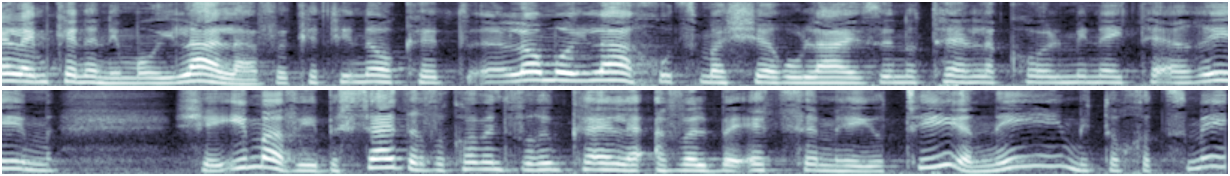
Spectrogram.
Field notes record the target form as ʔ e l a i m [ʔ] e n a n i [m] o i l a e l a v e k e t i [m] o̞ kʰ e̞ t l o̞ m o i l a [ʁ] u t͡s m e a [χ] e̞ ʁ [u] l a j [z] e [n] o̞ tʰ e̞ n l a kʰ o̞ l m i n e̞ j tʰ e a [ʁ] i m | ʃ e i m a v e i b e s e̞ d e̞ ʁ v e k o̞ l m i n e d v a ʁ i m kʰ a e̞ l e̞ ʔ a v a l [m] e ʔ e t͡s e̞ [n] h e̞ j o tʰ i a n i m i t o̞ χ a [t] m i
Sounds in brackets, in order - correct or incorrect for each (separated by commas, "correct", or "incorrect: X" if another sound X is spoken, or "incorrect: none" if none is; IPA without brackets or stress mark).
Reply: incorrect: k, correct, incorrect: n, incorrect: χ, incorrect: ʃ, correct, correct, correct, correct, incorrect: b, incorrect: m, incorrect: t͡s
